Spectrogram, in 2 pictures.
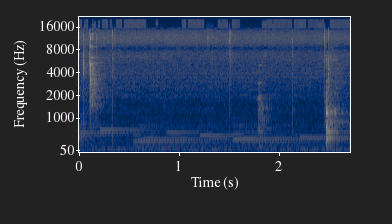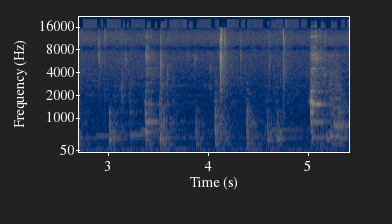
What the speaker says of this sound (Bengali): হালকা ফ্রাই করে নিলাম গোটা জিরেকে।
